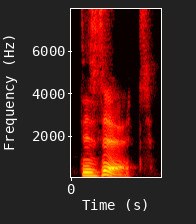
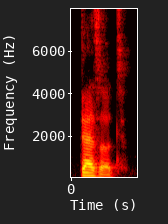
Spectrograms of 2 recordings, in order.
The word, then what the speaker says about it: dessert: This one is pronounced dessert. Dessert. Where did you hear the stress? Right, on the 2nd syllable. Dessert. Dessert. If you put the stress on the 1st syllable, it sounds more like desert, which is not correct.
